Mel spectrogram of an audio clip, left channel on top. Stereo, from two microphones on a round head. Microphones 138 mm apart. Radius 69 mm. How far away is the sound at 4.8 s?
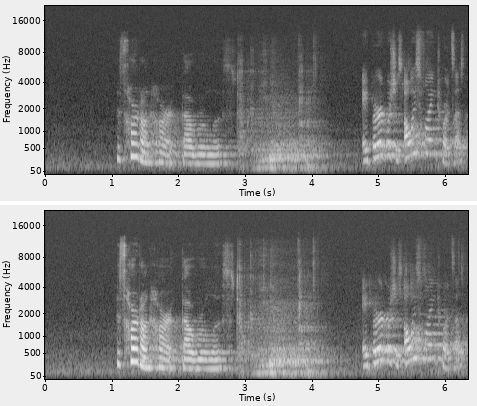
About 5.5 m.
